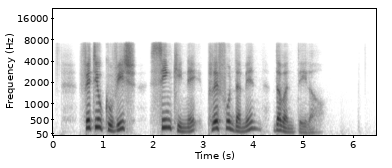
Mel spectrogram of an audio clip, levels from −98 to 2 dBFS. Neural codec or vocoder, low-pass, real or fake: codec, 16 kHz, 0.2 kbps, FocalCodec; 7.2 kHz; fake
